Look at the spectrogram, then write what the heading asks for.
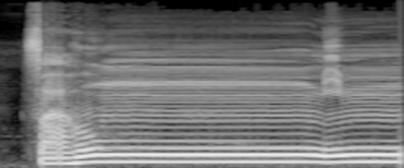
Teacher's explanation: maka huruf mim sukunnya melebur masuk ke huruf mim bertasdid. Kita tahan dan kita dengungkan 2-3 harokat.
